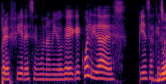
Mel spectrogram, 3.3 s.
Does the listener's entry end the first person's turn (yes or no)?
yes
